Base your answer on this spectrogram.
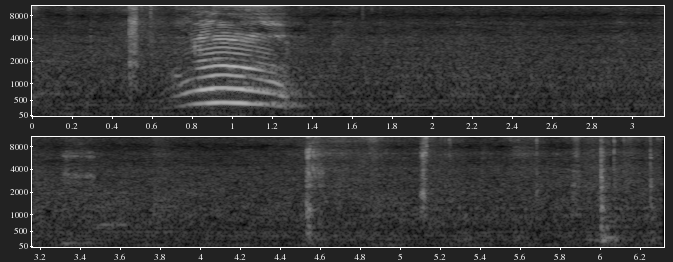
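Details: Domestic cat giving birth to five kittens of different colours: a single loud, drawn-out meow near the start, rising then falling in pitch with rich overtones, followed by quiet room sounds and a few soft clicks.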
